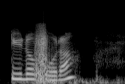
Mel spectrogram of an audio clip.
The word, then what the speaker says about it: Ctenophora: ठीक है, सेकंड चीज जो इस वर्ड है टीनोफोरा, ये इसके वर्ड में ही इसका स्पेसिफिक कैरेक्टरिस्टिक छिपा है।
